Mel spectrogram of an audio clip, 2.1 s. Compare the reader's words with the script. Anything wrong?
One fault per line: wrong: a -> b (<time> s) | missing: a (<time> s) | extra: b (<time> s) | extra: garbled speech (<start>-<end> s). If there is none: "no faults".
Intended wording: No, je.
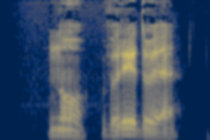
extra: v redu (1.0 s)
